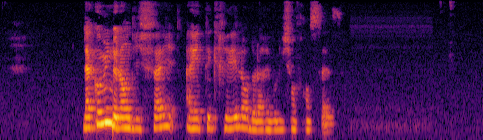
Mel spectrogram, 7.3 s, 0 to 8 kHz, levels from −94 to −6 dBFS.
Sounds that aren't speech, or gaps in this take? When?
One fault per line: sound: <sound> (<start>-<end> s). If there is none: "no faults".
no faults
